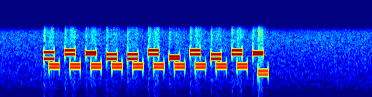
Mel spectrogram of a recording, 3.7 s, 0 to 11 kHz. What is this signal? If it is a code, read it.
Multi-frequency trunk signalling (R2, with the far end's replies), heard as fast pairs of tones, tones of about 100 ms, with hum. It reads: 49622919296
